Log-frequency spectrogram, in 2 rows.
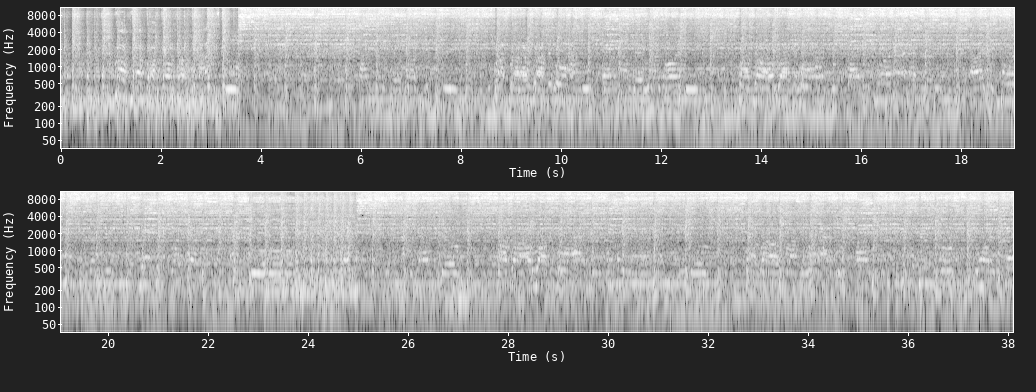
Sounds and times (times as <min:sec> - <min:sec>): Punk rock: 0:00.0 - 0:38.1.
